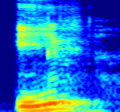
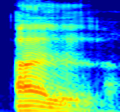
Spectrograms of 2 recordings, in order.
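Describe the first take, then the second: First: The word starts with an i vowel. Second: The word starts with an a vowel. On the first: The speaker calls it wrong. "tidak boleh disebut dengan sebutan berbaris bawah" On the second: The speaker calls it right. "dibunyikan dengan sebutan berbaris atas"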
